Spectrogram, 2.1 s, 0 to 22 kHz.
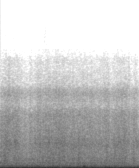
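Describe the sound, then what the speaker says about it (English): Heavy rain and wind buffeting a 2021 Ford F450 pickup on water-filled roads: a loud, steady roaring wash of low rumble and broadband noise with no breaks, no talk. "the rain is really picking up now. So far the wind's not too bad, but the rain is definitely filling the roads full of water"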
